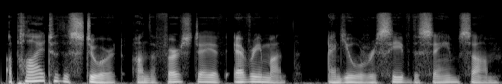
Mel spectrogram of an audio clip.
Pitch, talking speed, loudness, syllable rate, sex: 100 Hz, 215 wpm, -19 LUFS, 5.3 syllables/s, male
